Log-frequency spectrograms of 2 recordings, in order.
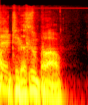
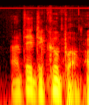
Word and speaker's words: Antetokounmpo: How do you say his name? Go ahead. I'm putting you on. – Antetokounmpo. – Antetokounmpo? – Antetokounmpo. – Antetokounmpo. Giannis Antetokounmpo.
